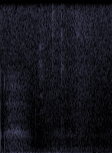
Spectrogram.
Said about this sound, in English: Let me type in psychic. Hard to spell. Psychic. Vampire.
